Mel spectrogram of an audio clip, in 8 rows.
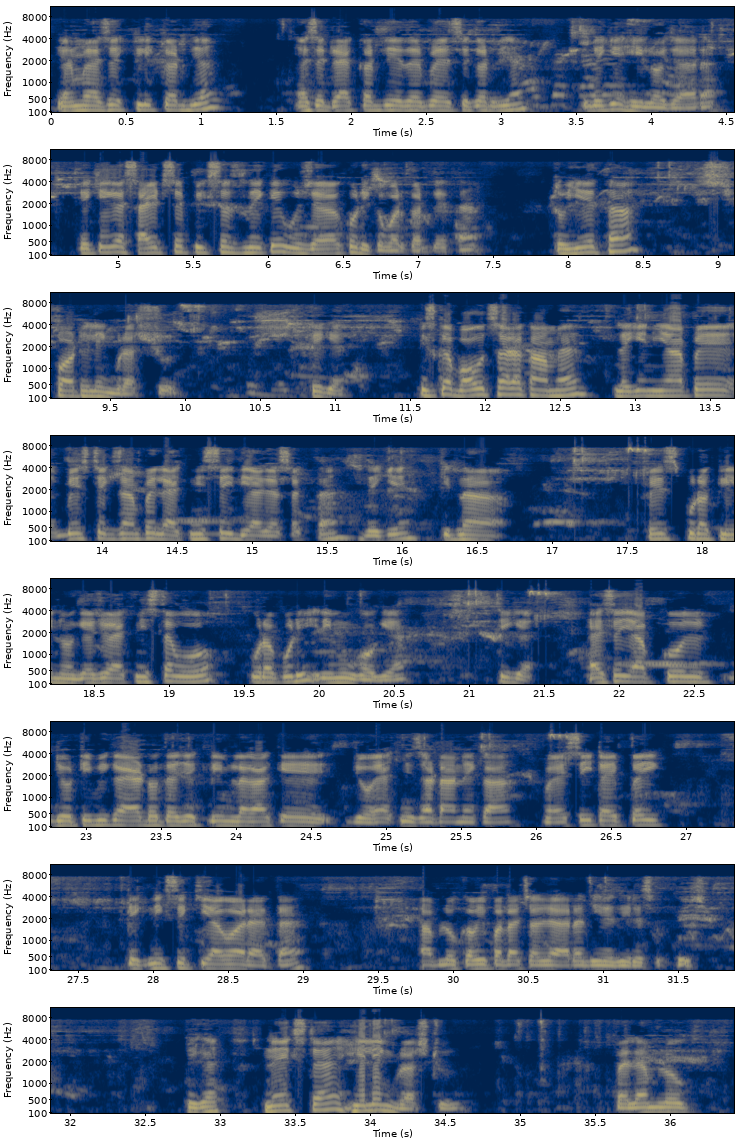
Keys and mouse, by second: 8.8 right click, 10.1 click, 19.2 click, 31.0 right click, 34.1 click, 35.5 ctrl+z, 35.7 ctrl+z, 35.8 ctrl+z, 36.1 ctrl+z, 36.3 ctrl+z.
